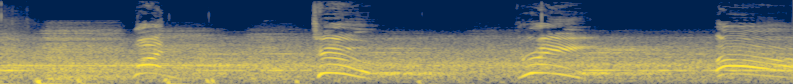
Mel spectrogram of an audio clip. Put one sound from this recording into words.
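A man counts out loud in a commanding voice.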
